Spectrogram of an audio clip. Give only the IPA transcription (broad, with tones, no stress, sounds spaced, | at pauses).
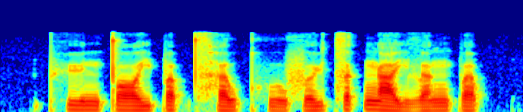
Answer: pʰ yː˨ n t̪ ɔː˨˧ j p ɐ˨ p̚ t͡sʰ ɐ˨˧ w kʷʰ ɐ˨˩ w f ɵ˧ ɥ t͡s ɐ˥ k̚ ŋ aː˨ j l ɐ˧ ŋ p ɐ˨ p̚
